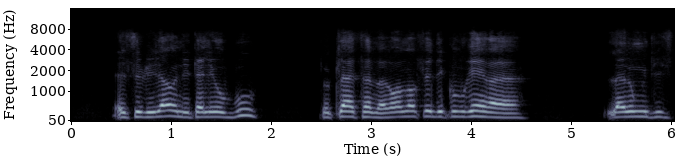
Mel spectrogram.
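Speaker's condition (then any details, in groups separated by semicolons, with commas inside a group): Cerebral palsy; cerebral palsy causing quadriplegia since birth; round-the-clock personal assistants, sophrology, pool and osteopathy sessions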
